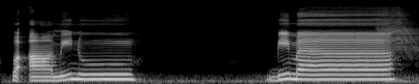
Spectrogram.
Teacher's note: ما کو 3 الف کے برابر کھینچا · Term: مدہ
